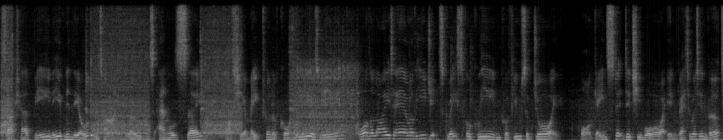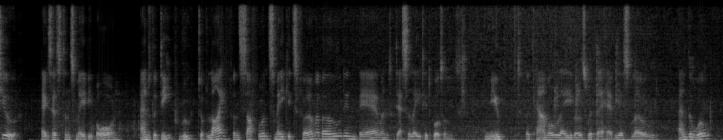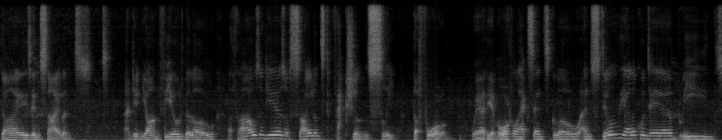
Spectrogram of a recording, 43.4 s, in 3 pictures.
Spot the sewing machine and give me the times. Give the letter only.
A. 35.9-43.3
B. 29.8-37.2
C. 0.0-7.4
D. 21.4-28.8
C.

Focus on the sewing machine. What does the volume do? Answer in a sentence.
The loudness of the sewing machine goes up.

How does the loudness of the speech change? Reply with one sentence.
The loudness of the speech stays about the same.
